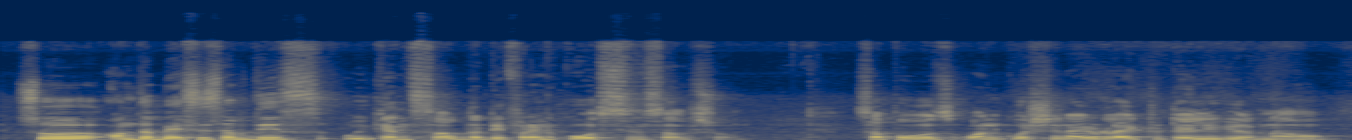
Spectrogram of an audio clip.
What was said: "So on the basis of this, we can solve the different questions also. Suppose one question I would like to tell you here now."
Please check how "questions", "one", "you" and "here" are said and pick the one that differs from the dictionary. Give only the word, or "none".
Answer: questions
